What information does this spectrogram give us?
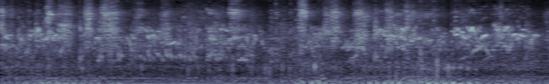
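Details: Several budgerigars twittering and warbling at once, with sharp squeaks and short chirps rising out of a constant high chattering wash.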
